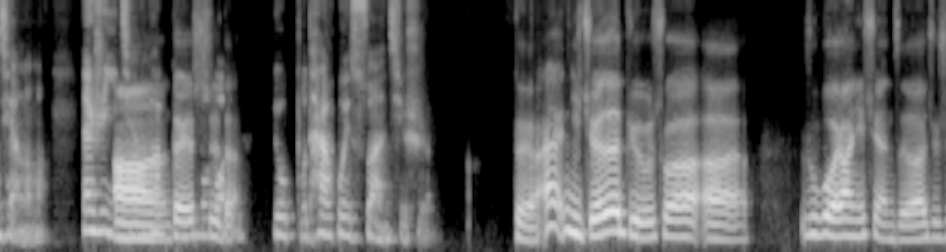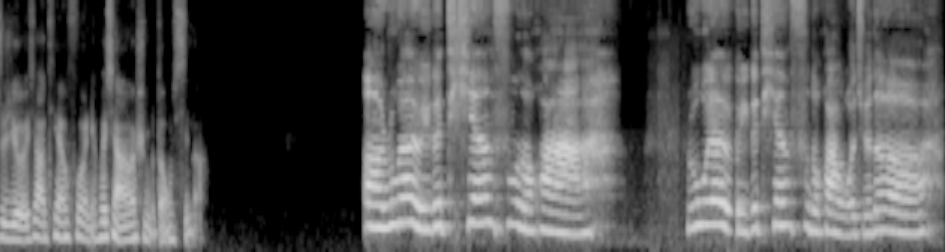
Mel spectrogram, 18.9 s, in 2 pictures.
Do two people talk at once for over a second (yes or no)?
yes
